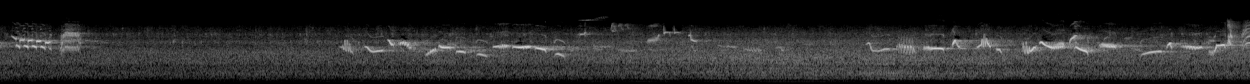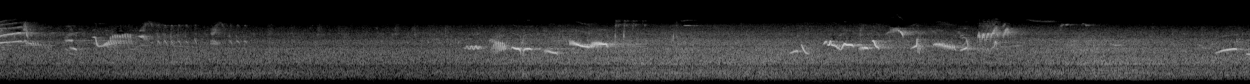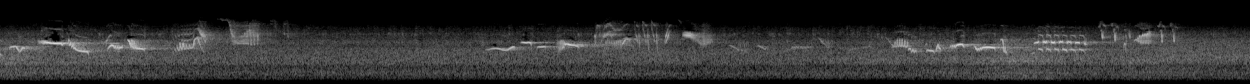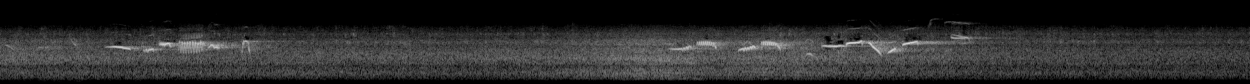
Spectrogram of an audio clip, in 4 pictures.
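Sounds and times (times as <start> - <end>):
bird song warbled phrases: 0.0 - 1.1, 3.4 - 8.0, 8.6 - 15.0, 17.1 - 19.5, 24.5 - 28.0, 29.8 - 36.9, 37.6 - 41.8, 44.2 - 47.6
steady background hiss: 0.0 - 50.0.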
